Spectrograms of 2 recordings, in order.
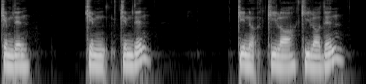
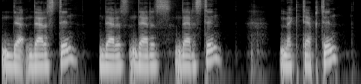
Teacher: Harmonizes in voicing. So, it's only din and tin.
